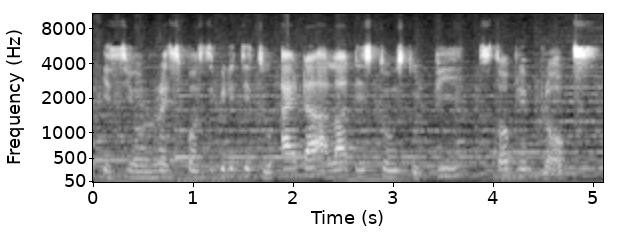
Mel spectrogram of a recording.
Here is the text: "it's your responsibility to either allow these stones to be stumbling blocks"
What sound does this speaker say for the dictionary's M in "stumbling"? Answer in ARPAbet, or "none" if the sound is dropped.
none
